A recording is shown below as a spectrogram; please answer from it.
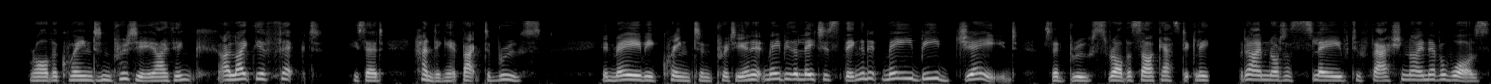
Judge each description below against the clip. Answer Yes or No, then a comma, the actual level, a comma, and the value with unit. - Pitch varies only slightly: No, average, 3.8 semitones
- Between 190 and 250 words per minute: Yes, average, 195 wpm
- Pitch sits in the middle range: No, high, 200 Hz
